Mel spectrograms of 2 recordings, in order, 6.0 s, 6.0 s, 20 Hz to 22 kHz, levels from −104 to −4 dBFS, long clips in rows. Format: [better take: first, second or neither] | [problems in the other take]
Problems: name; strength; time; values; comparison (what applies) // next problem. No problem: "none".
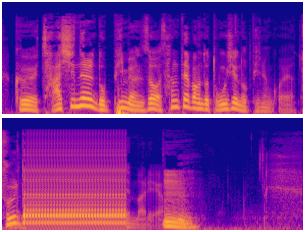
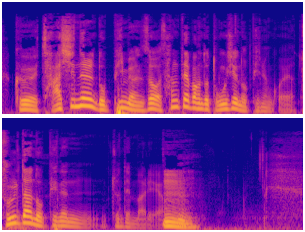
second | audio freezing; at 3.5 s for 1 s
